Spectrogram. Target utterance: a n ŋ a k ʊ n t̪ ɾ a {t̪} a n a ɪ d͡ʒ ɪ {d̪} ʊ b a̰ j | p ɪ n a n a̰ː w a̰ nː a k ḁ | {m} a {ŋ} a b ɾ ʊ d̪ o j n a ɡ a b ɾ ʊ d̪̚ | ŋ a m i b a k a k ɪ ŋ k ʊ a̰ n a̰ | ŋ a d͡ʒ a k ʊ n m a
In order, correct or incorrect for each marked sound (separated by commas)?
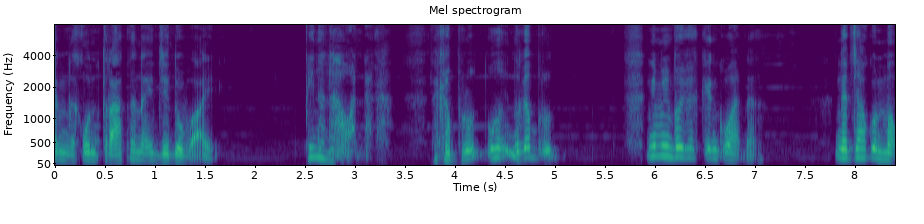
correct, correct, incorrect, incorrect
